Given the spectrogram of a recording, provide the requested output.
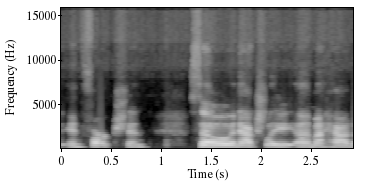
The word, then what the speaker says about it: infarction: that's when I call them fraction I'm not mispronouncing it it's called infarction so and actually I had a uh blood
